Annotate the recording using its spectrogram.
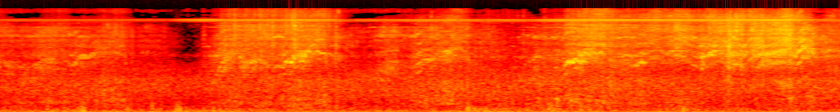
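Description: Steady rumbling noise of wind on the microphone, with a few faint rising and falling whines from a distant electric RC truck's motor.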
